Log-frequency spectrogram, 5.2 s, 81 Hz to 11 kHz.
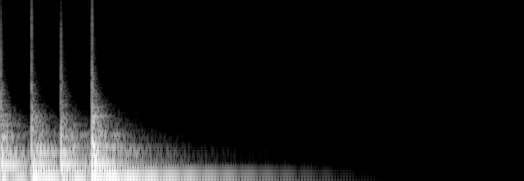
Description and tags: NATIVE DRUM QUADRUPLE STRIKE 04
This sample pack contains 9 short samples of a native north American hand drum of the kind used in a pow-wow gathering. There are four double strikes and five quadruple strikes. Source was captured with a Josephson C617 through NPNG preamp and Frontier Design Group converters into Pro Tools. Final edit in Cool Edit Pro.
drum, aboriginal, percussion, ethnic, indigenous, indian, first-nations, hand, north-american, native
